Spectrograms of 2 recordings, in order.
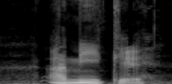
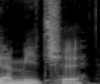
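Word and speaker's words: amiche: at that second word amike right without the h it would be amici but with the h it's amike just separates it out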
